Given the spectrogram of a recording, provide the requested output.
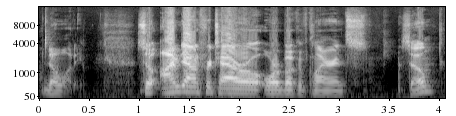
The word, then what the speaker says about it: Tarot: you don't it's tarot tarot everyone knows the second tea is silent I want to I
